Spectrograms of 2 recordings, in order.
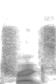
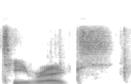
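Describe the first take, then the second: First: The name is said as one syllable. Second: The name is said as two syllables. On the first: This is how the speaker has been saying it. The speaker calls it wrong. "Have I been saying Trex guy this whole time" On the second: This is how the name was meant to be said. The speaker calls it right. "supposed to have it pronounced as T-Rex"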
